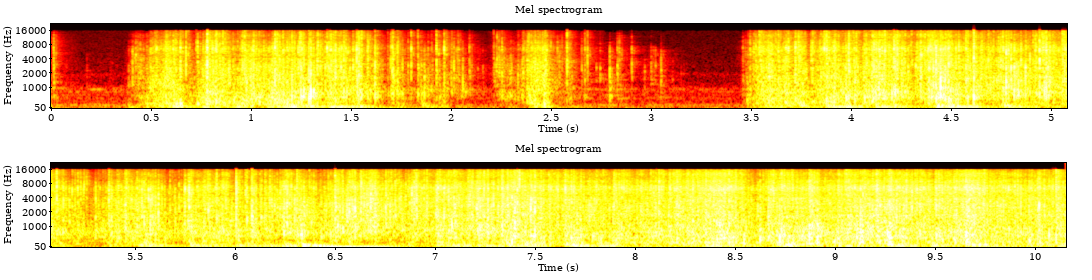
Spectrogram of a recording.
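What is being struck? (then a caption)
Plastic air-cushion packaging film. Fingertips and nails rub and press a flattened clear plastic air-cushion packaging strip with green print, lying on a white table. Dense, bright crinkling comes in bursts for about two seconds, then a short pause. It resumes as steady, continuous crinkling to the end.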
